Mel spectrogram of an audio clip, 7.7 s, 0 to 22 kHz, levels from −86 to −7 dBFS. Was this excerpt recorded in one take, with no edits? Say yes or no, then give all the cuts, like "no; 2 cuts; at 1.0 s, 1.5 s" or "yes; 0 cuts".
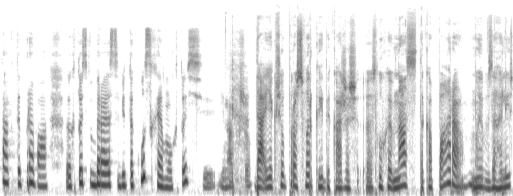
yes; 0 cuts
